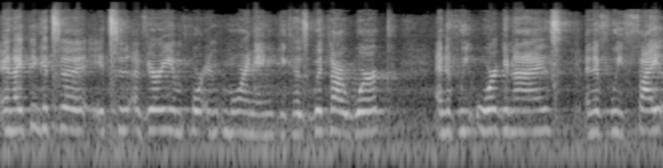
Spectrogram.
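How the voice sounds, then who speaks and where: A woman's raised, projected voice, high in pitch, at a fairly quick pace with fairly even intonation, amid noticeable background noise. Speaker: member of Congress. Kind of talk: political speech at an event.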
